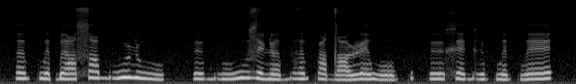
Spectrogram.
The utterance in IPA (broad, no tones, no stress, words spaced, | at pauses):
ɜkʷɛɓɜ sˤɜbʱu ɳu | øbʱu wuzɛɳɜ bʱɜkʷɛdˤo ɭɛwokʷ | øxɛɡʱøkʷɛkʷ ɛ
